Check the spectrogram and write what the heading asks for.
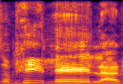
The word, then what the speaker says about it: Mpela: It's Mpela, not Pella. I said it right. Mpela, yeah, Mpela. It was an Mpela. Mpela ke Motswana. I'm not Zulu or Xhosa, so it's Mpela.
